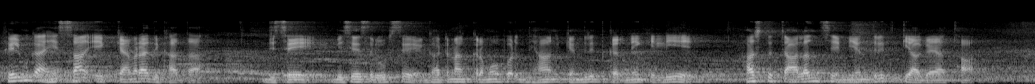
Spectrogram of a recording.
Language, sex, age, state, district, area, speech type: Hindi, male, 18-30, Bihar, Darbhanga, rural, read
